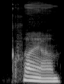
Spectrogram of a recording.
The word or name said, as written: clam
